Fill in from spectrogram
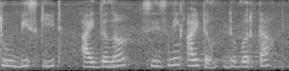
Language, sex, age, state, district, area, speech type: Goan Konkani, female, 18-30, Goa, Salcete, rural, read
